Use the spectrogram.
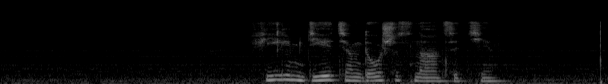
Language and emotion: Russian, neutral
